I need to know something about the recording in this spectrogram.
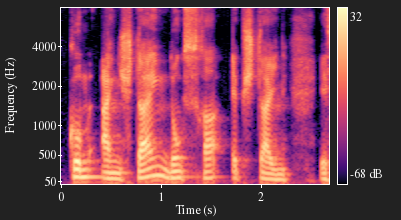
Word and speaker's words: Einstein: Euh alors, tu le prononces Einstein tout simplement.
